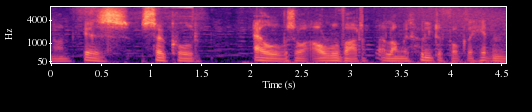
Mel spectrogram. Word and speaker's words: álfar: One of the areas of research that I've been working on is so-called elves or álfar, along with Huldufólk, the hidden ones that Icelanders are so interested in.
